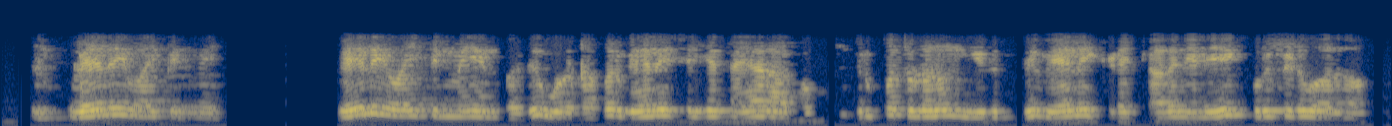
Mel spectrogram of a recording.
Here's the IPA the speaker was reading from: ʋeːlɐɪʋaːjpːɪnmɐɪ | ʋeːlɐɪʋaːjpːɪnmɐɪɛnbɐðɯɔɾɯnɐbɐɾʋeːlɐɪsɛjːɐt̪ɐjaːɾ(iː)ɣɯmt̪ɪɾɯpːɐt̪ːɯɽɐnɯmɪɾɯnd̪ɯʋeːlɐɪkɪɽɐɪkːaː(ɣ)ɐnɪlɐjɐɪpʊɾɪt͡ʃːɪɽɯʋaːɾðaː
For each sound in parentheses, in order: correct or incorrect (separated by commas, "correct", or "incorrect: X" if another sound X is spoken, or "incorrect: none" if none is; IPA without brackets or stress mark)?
incorrect: aː, incorrect: ð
